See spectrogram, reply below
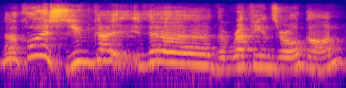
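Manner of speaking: high sing-song barmaid voice.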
